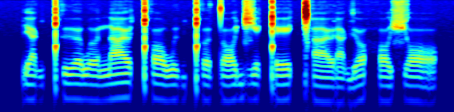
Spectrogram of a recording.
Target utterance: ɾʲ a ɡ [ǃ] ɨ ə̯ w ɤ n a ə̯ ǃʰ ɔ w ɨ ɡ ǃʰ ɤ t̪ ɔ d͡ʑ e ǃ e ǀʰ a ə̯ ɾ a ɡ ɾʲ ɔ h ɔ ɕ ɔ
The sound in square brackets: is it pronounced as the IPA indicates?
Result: no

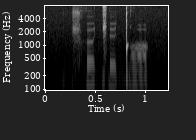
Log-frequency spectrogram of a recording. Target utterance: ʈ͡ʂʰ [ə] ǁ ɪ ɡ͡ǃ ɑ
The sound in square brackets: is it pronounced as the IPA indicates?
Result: yes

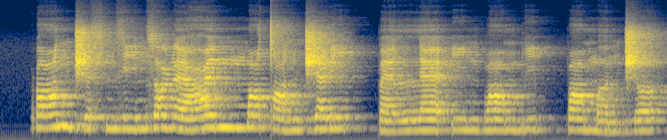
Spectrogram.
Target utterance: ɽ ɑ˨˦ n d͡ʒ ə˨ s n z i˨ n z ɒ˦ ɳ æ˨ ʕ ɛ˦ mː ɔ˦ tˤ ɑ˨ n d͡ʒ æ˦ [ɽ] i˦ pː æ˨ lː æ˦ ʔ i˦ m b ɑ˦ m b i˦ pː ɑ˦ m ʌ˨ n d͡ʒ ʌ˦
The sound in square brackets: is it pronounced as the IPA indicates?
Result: yes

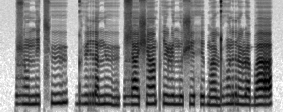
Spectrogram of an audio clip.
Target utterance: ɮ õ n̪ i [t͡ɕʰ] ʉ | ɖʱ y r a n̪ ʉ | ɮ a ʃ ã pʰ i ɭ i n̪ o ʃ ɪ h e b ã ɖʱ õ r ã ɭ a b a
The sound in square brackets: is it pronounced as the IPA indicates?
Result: no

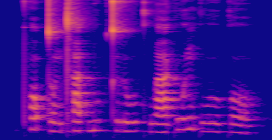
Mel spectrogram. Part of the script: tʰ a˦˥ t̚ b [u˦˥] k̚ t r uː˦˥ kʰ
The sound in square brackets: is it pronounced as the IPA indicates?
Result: yes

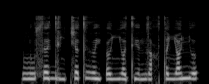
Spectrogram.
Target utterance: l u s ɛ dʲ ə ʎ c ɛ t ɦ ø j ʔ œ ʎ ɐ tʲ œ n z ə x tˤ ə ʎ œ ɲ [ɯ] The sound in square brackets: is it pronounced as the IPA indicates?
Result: no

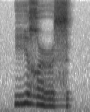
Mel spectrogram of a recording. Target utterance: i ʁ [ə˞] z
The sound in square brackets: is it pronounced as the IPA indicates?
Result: yes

